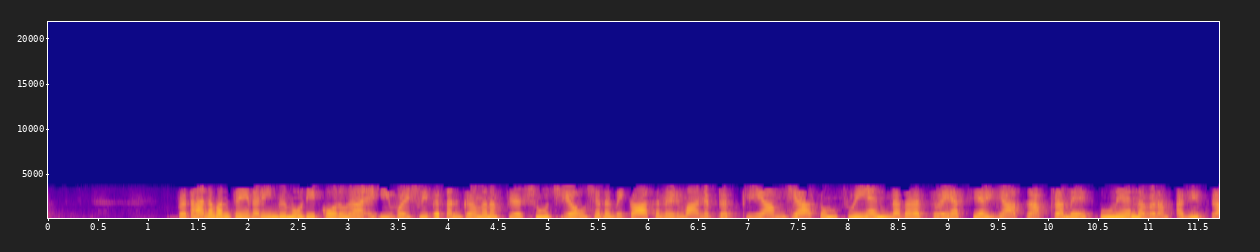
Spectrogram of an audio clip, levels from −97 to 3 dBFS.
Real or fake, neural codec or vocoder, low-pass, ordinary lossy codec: fake; codec, 16 kHz, 0.5 kbps, X-Codec, HuBERT features, trained on LibriSpeech; 3.6 kHz; MP3, 16 kbps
